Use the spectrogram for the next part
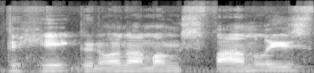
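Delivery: ordinary delivery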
